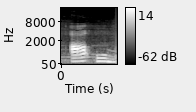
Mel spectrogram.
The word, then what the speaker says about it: AUM: बोलते हैं कि हम आ उ म हैं, जो एक आ उ म, ये जो 3 सिलेबल्स आते हैं आ उ और म, ये आप एक म्यूट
